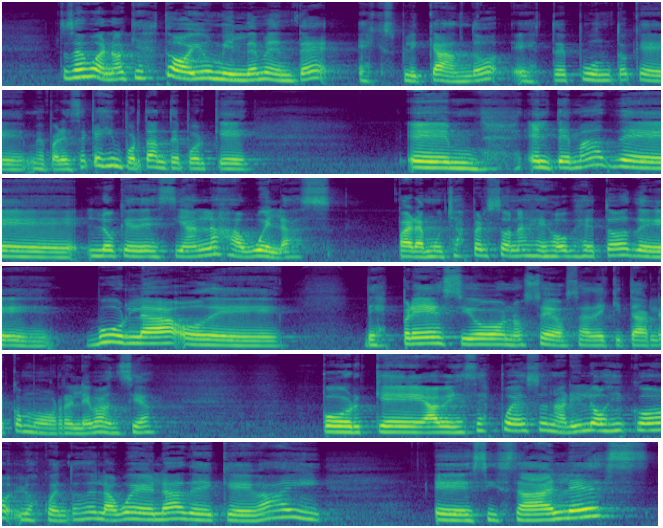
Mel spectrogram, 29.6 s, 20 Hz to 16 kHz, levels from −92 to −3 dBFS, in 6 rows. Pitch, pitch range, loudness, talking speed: 215 Hz, 195-245 Hz, -20 LUFS, 120 wpm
